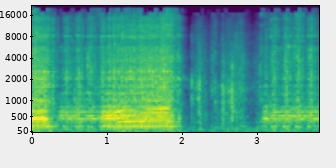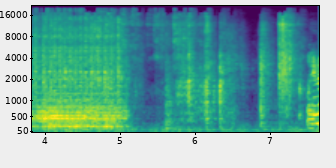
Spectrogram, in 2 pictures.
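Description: A sewing machine stitches a gusset at a stitch length of 2.5 in loud, sustained whirring runs, pausing briefly between bursts, close up with no talk.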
